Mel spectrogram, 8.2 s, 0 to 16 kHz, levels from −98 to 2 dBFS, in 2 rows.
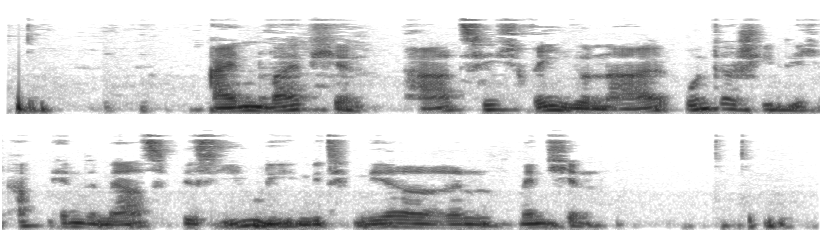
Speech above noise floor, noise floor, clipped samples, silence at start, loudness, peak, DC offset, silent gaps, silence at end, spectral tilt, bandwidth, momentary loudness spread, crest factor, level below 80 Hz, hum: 28 dB; -48 dBFS; under 0.1%; 0.1 s; -21 LUFS; -2 dBFS; under 0.1%; none; 0.15 s; -5.5 dB/octave; 9.4 kHz; 13 LU; 20 dB; -58 dBFS; none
